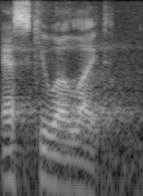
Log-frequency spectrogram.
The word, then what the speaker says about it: SQLite: richard hip be the creator of sequel Lite on a YouTube video this is the supposedly the the correct pronunciation SQLite now that's great I respect and admire dr.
